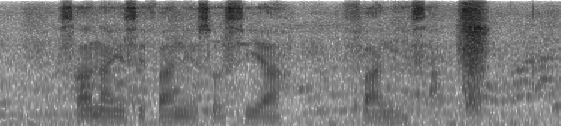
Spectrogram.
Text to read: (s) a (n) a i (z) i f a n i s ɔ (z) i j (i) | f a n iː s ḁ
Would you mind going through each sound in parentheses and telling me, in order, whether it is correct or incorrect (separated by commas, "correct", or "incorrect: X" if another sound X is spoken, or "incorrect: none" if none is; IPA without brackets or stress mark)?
correct, correct, incorrect: s, incorrect: s, incorrect: a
